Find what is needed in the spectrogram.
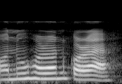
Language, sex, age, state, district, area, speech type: Assamese, female, 45-60, Assam, Lakhimpur, rural, read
